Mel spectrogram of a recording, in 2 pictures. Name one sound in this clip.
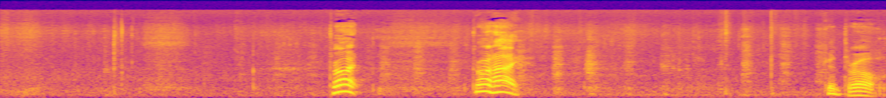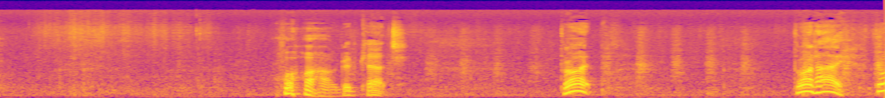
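A small dog runs across grass.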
